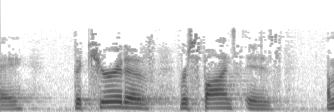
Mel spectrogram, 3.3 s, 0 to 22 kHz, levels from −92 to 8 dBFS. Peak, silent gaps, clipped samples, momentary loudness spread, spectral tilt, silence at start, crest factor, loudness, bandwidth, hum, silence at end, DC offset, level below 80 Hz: -8 dBFS; none; under 0.1%; 16 LU; -4 dB/octave; 0 s; 18 dB; -25 LUFS; 7.6 kHz; none; 0 s; under 0.1%; -68 dBFS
